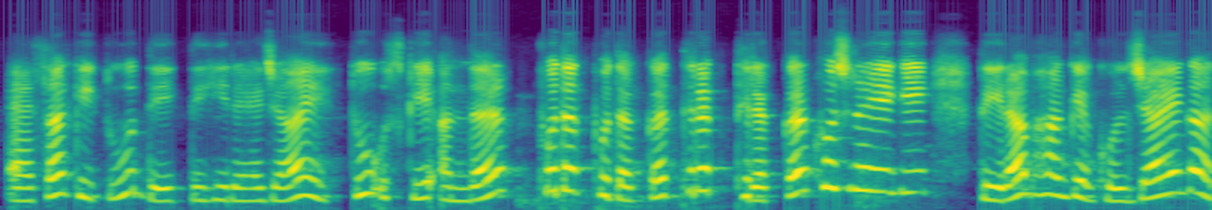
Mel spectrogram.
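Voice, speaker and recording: A woman's voice: sits high, a bit bright. A woman voicing a rich, greedy merchant who boasts and coaxes, heard on a dull lo-fi recording. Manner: coaxing, boastful pleading.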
